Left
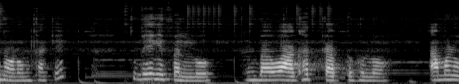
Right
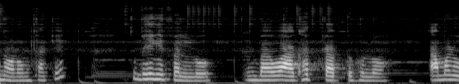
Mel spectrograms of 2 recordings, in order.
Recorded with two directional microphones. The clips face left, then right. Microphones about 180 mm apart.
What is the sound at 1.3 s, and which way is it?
Speech, 15° right (ahead or behind).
